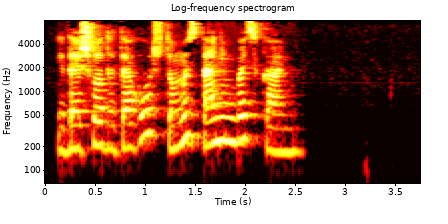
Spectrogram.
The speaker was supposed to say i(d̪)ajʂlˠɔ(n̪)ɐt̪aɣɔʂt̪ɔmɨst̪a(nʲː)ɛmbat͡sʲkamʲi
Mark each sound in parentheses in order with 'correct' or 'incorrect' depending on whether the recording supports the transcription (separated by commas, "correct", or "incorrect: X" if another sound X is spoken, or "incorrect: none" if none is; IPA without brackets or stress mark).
correct, incorrect: d̪, incorrect: nʲ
